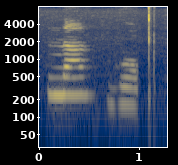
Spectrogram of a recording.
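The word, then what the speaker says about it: נגור: So here you see it maintains the u sound because it takes after the infinitive. Agur, nagur.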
